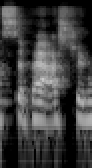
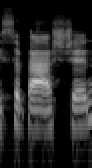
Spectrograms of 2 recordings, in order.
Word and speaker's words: Sebastian: So we are saying it wrong when we say Sebastian. It's supposed to be like the movie says it, but whatever.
